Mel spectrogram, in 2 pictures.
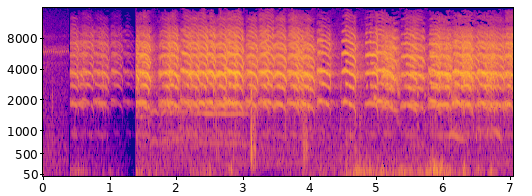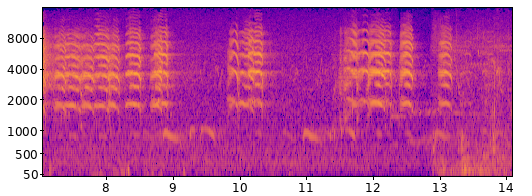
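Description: Birds giving loud, harsh squawking calls in quick series, several notes a second for about six seconds, then in shorter bursts with pauses between.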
